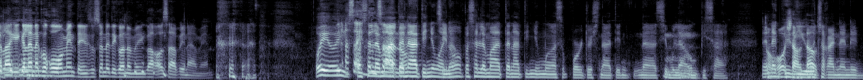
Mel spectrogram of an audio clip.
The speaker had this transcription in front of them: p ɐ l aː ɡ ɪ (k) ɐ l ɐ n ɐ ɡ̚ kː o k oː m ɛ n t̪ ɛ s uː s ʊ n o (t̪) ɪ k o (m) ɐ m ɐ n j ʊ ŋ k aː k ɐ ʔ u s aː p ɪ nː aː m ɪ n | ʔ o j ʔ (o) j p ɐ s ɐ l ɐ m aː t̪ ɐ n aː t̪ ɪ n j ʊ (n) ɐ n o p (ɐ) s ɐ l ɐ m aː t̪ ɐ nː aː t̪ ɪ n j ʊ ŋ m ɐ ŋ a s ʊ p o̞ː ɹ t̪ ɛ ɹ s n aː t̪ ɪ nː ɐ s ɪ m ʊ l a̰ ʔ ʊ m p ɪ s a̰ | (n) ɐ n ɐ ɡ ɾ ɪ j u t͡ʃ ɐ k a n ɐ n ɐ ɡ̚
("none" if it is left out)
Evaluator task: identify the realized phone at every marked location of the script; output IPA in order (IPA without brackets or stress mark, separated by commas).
k, d̪, n, o, ŋ, ɐ, n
